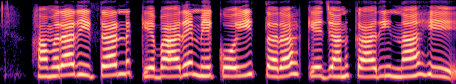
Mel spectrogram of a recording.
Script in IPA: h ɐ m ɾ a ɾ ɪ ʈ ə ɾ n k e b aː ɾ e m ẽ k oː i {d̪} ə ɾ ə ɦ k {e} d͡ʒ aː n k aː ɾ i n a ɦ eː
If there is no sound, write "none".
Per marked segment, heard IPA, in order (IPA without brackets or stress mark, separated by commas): t̪, e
